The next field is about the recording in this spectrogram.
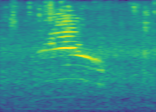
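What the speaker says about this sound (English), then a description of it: "that's another meow" A single drawn-out meow from a feral cat, rising and falling, fairly faint against quiet room background.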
